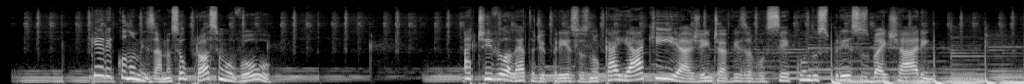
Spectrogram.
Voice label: portuguese brazilian promos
